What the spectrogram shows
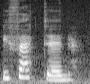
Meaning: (verb) simple past and past participle of effect; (adjective) Modified by effects
- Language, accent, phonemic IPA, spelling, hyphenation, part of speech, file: English, US, /ɪˈfɛktɪd/, effected, ef‧fect‧ed, verb / adjective, En-us-effected.ogg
